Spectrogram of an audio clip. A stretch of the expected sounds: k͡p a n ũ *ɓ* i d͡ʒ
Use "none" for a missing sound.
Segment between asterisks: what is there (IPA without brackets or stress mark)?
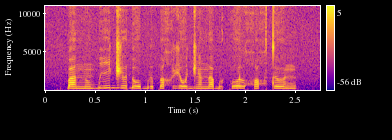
ɓ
